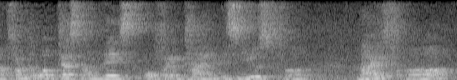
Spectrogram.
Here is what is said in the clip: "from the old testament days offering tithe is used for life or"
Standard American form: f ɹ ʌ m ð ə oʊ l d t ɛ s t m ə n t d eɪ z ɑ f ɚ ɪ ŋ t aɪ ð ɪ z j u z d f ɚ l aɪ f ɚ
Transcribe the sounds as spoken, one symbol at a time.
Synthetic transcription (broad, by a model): f ɹ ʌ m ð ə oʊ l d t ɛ s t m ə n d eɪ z ɑ f ɚ ɪ ŋ t aɪ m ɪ s j u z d f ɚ l aɪ f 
